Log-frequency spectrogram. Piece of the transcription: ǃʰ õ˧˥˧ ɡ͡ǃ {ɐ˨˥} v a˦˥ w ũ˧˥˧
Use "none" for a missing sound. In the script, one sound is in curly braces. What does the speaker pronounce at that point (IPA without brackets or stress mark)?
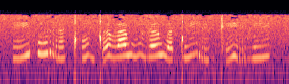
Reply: ɐ˧˥˧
